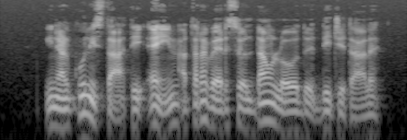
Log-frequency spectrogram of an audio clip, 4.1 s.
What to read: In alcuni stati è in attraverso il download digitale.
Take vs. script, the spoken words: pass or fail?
pass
